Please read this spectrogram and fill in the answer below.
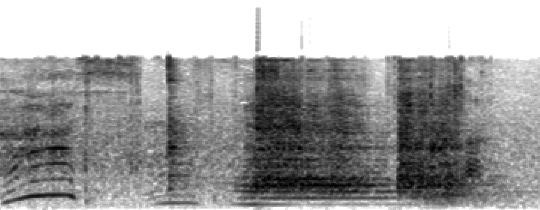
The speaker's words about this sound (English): First, we hear the banging on a gate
